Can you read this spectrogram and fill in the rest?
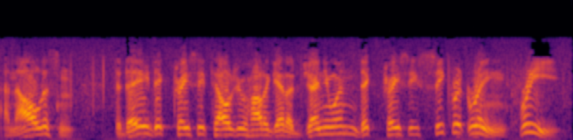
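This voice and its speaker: A man's voice: on the high side, wildly swooping pitch, normal speed, slightly rough. A man announcing and narrating in the style of a 1940s radio serial, with an emphatic, salesmanlike delivery. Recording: tinny old radio recording.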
